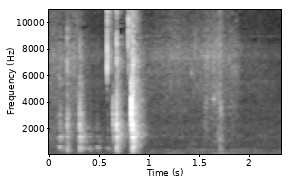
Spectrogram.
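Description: A quick run of light clicks and small knocks over about a second, from hands handling an open test-bench PC's motherboard and wiring just after reseating a RAM stick.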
